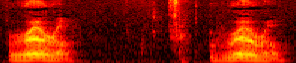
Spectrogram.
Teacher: it's a two-syllable word this word and the stress is on that first syllable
